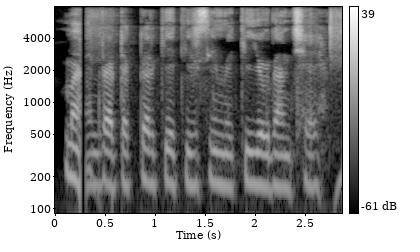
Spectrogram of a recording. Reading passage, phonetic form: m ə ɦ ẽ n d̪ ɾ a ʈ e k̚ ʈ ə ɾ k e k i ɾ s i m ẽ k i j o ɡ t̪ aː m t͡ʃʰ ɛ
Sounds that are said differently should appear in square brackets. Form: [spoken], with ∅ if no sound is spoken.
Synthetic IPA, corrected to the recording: m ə ɦ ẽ n d̪ ɾ a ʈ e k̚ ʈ ə ɾ k e k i ɾ s i m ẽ k i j o ɡ [d̪] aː [n] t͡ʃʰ ɛ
